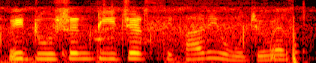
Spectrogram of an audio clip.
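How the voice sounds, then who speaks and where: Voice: high-pitched, quick pace. A young adult chatting casually in short, slangy bursts while playing a game, in a very noisy recording. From India. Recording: very noisy background.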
